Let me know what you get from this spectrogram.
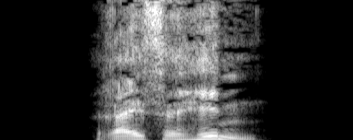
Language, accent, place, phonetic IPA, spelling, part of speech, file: German, Germany, Berlin, [ˌʁaɪ̯sə ˈhɪn], reiße hin, verb, De-reiße hin.ogg
- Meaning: inflection of hinreißen: 1. first-person singular present 2. first/third-person singular subjunctive I 3. singular imperative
